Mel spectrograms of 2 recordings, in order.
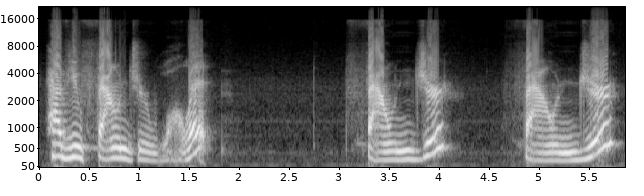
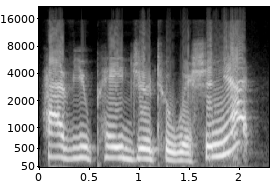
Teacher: you will also hear D converted into J in words that end in D that are followed by the word your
